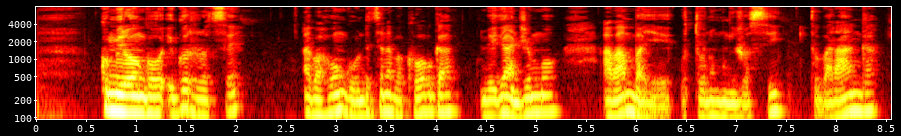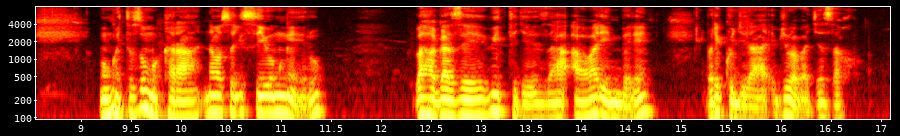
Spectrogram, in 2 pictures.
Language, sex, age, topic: Kinyarwanda, female, 25-35, education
